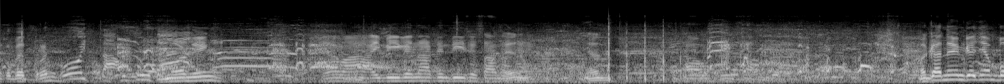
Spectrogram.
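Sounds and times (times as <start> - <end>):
rooster crowing: 1.0 - 4.2, 7.0 - 8.3.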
